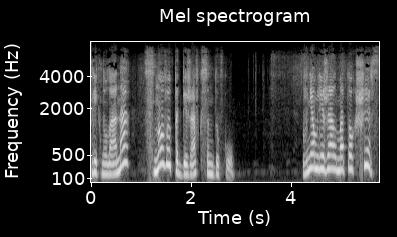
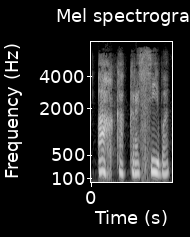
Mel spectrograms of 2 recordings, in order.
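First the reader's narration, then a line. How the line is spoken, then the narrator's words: Whisper. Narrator (Russian): прошептала Бекки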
